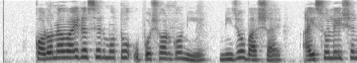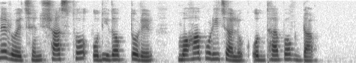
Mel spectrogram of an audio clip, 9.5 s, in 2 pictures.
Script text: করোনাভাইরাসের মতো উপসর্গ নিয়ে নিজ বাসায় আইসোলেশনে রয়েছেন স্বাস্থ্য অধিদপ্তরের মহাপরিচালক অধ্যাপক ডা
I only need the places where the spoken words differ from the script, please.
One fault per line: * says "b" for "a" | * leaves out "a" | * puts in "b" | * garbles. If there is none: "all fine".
all fine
